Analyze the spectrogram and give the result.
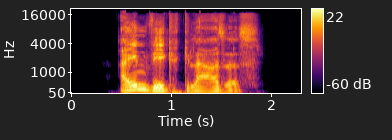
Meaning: genitive singular of Einwegglas
- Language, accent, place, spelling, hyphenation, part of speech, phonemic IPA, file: German, Germany, Berlin, Einwegglases, Ein‧weg‧gla‧ses, noun, /ˈaɪ̯nveːkˌɡlaːzəs/, De-Einwegglases.ogg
